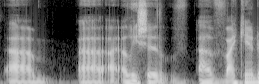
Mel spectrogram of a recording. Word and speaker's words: Alicia Vikander: And then the Gollum character, which is Alicia Vikander.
